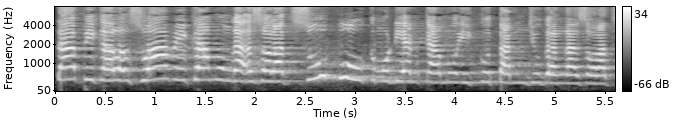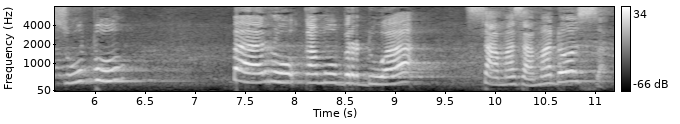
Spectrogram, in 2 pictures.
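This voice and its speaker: A woman's voice: very high voice, slow pace, fairly bright tone. A woman preacher giving a sermon, speaking straight to her listeners in a lilting, sing-song cadence. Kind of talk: sermon to a women's audience. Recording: long hall reverb.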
